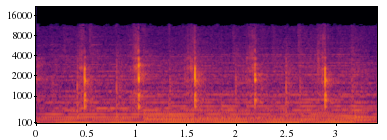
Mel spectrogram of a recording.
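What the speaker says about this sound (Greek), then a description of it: "Και πάμε τώρα να το κόψουμε σε μικρά κομματάκια" A knife chops fresh ginger into small pieces on a cutting board, five evenly spaced sharp knocks over a steady low hum, close by with no talking.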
